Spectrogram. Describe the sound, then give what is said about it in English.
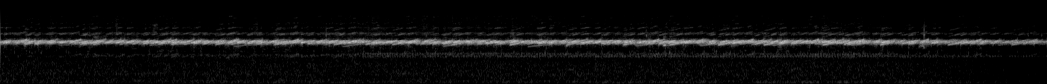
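A dense chorus of frogs calling, a continuous high-pitched trilling that holds steady and loud for the whole stretch, with no voices or other sounds. “So I'm going to play that sound for you because it's really a cute little sound they make.”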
